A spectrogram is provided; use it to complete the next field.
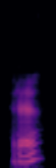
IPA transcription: ɾ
